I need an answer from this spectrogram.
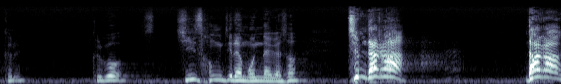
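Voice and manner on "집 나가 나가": put-on high, loud furious shout at a child; hammed-up angry parent yelling 'get out'. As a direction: scream them out of the house. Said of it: "그러거든".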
